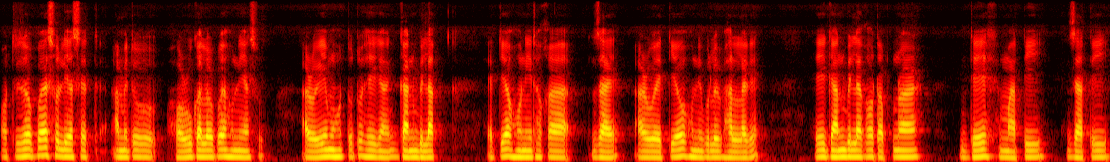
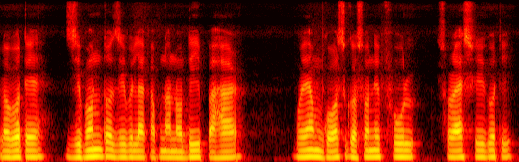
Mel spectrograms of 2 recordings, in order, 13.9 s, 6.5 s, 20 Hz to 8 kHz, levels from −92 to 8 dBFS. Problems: background sounds at intervals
